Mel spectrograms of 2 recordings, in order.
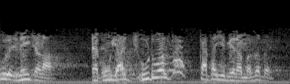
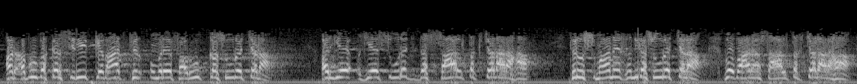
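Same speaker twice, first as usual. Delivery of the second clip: high-pitched, relentless rally oratory; fiery preaching; 5 semitones higher than usual. Real, not acted. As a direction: build accusation on accusation in rising, driving phrases. Preacher builds a fiery address. (جوشیلی، بلند سُر کی خطیبانہ للکار)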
